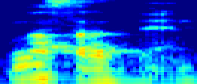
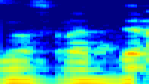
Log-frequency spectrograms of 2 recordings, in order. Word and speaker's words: Nasreddine: My name is, the correct pronunciation is Nasreddine. So my name is Nasreddine.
